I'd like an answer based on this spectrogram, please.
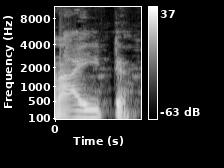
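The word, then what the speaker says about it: write: राइट, राइट। इसमें डब्ल्यू जो है वो साइलेंट होता है।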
